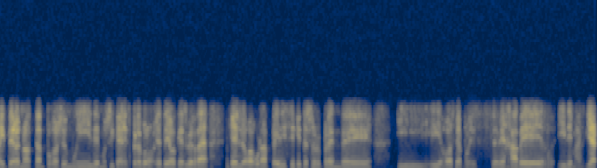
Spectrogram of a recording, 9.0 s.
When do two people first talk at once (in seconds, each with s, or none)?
none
